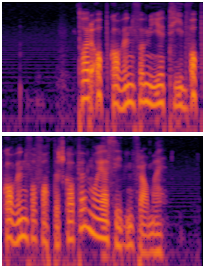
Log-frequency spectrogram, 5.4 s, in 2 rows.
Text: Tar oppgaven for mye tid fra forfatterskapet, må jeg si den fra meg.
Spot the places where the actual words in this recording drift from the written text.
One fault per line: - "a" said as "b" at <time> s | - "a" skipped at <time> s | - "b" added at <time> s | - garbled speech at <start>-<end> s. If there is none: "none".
- "fra" said as "oppgaven" at 2.6 s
